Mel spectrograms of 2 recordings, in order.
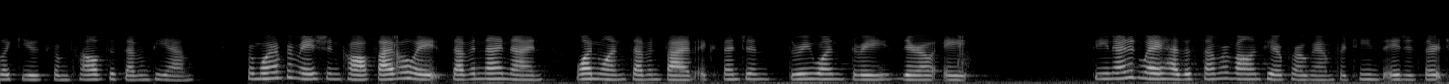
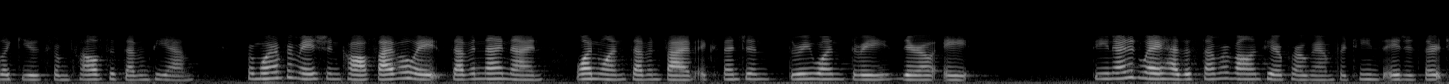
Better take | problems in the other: second | noise reduction (neural mask model DeepFilterNet 3)

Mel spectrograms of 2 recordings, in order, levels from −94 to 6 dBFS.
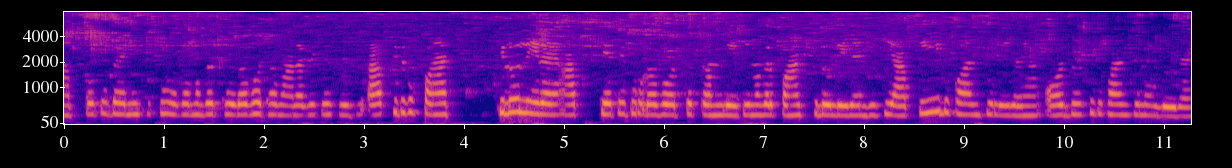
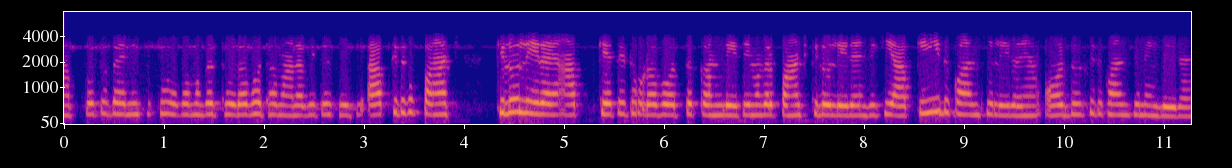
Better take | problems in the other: second | noise reduction (classical method log-MMSE)

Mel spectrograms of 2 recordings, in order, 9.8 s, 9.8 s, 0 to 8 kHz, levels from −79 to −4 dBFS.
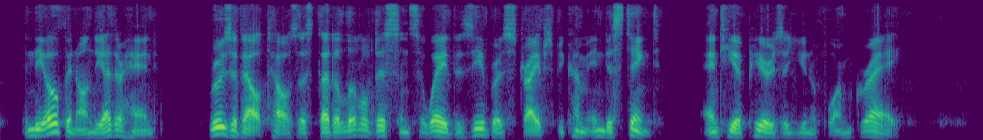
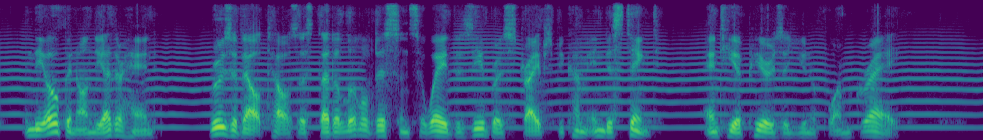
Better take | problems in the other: first | background sound (Trumpet); 15 dB below the speech

